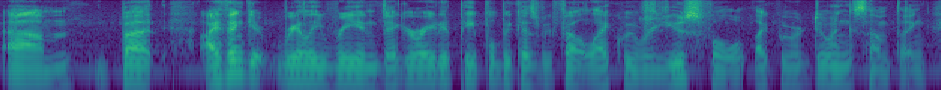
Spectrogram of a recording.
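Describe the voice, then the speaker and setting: Male podcast interviewer, slightly low voice, casual, halting and roundabout in delivery. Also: fairly even intonation, dark tone. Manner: halting, rambling, roundabout questions.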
